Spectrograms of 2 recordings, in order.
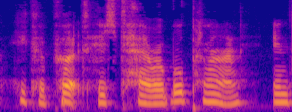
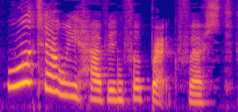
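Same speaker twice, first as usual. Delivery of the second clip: granny; 7 semitones higher, 8 dB louder than usual. A narrator's reading.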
